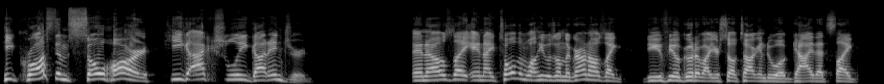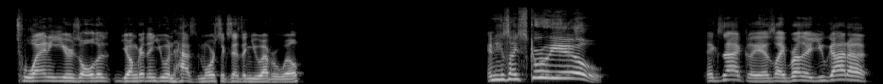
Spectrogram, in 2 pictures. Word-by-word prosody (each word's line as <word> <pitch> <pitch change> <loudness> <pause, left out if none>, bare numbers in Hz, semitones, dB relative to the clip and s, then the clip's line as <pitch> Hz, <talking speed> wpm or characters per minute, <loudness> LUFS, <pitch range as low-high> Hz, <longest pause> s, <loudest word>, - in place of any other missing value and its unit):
He 240 +1 +1
crossed 230 +5 +1
him 240 -4 +1
so 240 +5 +2
hard, 190 - +2
he 235 +1 -1
g 255 - +1
actually 225 -2 -1
got 195 +2 +1
injured. 220 -2 -5 1.0
And 185 +1 +2
I 200 +1 +3
was, 220 0 -3
like 215 -3 +2
and 195 -1 +2
I 185 - +1
told 235 +8 -1
him 240 - -4
while 200 - +1
he 205 - -1
was 195 -1 -2
on 190 - -1
the 180 - 0
ground, 215 +2 +2
I - - +3
was, 195 -2 -4
like, 155 -8 -1 0.2
"Do 175 - -2
you 175 - +2
feel 180 +1 +2
good 180 +1 +1
about 160 -3 +2
yourself 150 +2 -1
talking 165 -3 0
to 145 -2 0
a 140 - -2
guy 140 +3 0
that's, 145 +1 -4
like, 140 -6 0 0.4
20 165 0 0
years 160 -1 -1
older 155 +1 0
younger 150 +2 0
than 165 0 -2
you 160 0 -2
and 145 - -3
has 155 -5 -2
more 140 +2 -2
success 145 0 -3
than 145 -1 -2
you 135 +1 +1
ever 125 -3 -2
will?” 125 +3 -1 1.8
And 200 - 0
he's, 225 +2 0
like, 235 -1 +1
"Screw 310 +6 +1
you!" 295 - +3 1.0
Exactly. 160 -3 -1
I - - +1
was, 145 - -5
like, 155 -1 +1
"Brother, 190 -1 +1
you 175 +2 -5
gotta 205 -1 +2
180 Hz, 220 wpm, -23 LUFS, 155-220 Hz, 1.8 s, I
